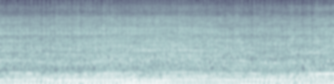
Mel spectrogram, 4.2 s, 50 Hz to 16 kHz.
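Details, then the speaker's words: Cub Cadet 1330 mower engine, after a plastic piece was found in the bottom of the fuel tank: a lumpy, pulsing beat that suddenly starts surging up and down. The owner suspects the throttle cable or linkage needs tightening; not confirmed. "it's starting to surge all of a sudden now maybe it's the throttle cable itself"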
